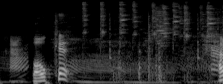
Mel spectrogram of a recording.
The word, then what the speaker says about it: bokeh: I see there is good boke. How do I say that? I actually don't know how to pronounce that. Bo. Oh, bokeh. Oh, okay. Bokeh. Bokeh.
